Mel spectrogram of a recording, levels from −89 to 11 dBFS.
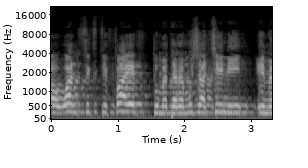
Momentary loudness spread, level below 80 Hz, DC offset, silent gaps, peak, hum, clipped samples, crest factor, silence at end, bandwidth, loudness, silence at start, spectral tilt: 9 LU; -52 dBFS; under 0.1%; none; -8 dBFS; none; under 0.1%; 14 dB; 0 s; 13 kHz; -22 LUFS; 0 s; -4.5 dB/octave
